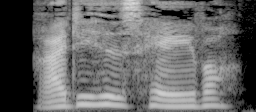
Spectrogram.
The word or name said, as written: rettighedshaver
